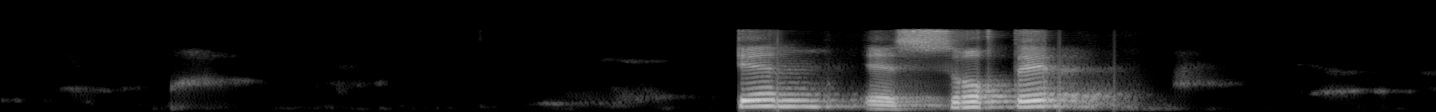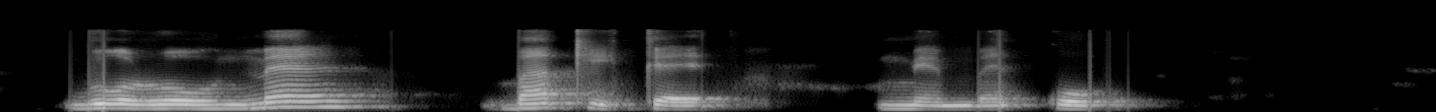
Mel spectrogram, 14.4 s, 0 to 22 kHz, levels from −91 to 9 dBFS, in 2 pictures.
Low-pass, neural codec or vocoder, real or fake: 7.2 kHz; codec, 24 kHz, 0.9 kbps, WavTokenizer, large speech release; fake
